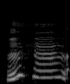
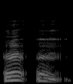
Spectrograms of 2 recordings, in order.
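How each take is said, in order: First: High "mm-hmm" of yes; a light, high hum of assent; gut yes hum. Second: Low quiet "mm-mm" of no; a low, dropped hum of refusal; gut no hum. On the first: Host voicing a sacral yes, high hum. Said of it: "It's just gonna be like". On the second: Host voicing a sacral no, low soft hum. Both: Retold or imitated.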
